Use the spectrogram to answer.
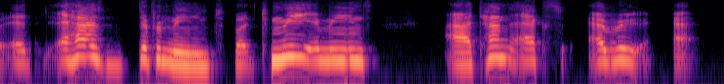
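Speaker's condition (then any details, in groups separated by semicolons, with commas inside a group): Cerebral palsy; no breathing or heartbeat at birth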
